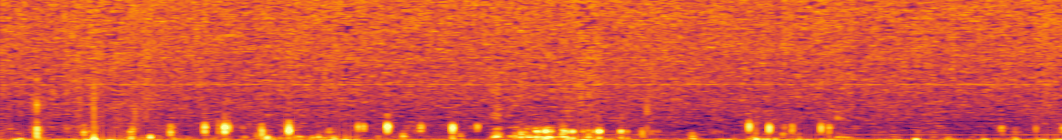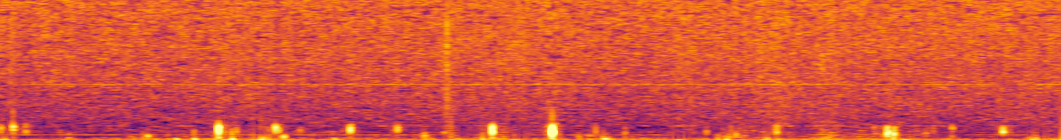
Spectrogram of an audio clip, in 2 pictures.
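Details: Stomach growling (borborygmi) recorded for ASMR, tagged as hunger sounds: irregular low gurgles, squeaks and brief rumbling tones, ordinary bowel sounds.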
